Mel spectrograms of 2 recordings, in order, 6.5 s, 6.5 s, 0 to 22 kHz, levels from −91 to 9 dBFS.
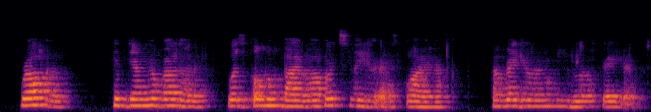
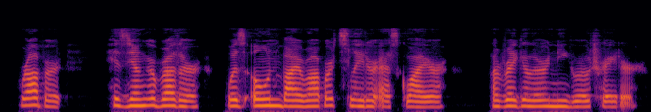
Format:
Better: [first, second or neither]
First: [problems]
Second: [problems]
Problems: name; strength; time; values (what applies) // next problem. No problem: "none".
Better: second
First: noise reduction (neural mask model DeepFilterNet 3)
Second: none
